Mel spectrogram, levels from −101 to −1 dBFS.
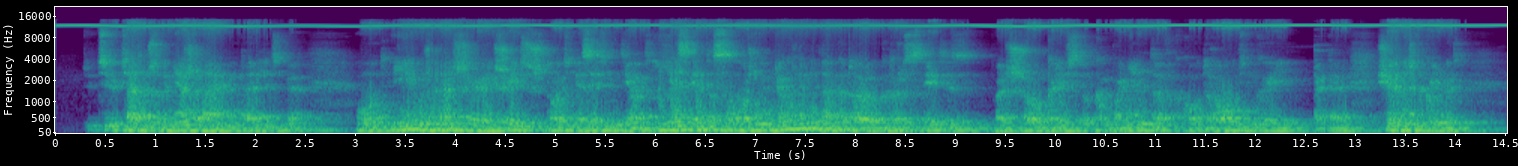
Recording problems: off-mic speech; far
room echo; noticeable; dies away in 1 s
distortion; slight; 14% of the sound clipped
high-pitched whine; loud; throughout; 12 kHz, 4 dB below the speech
animal sounds; very faint; throughout; 20 dB below the speech

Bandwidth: 14.5 kHz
